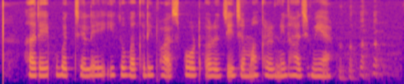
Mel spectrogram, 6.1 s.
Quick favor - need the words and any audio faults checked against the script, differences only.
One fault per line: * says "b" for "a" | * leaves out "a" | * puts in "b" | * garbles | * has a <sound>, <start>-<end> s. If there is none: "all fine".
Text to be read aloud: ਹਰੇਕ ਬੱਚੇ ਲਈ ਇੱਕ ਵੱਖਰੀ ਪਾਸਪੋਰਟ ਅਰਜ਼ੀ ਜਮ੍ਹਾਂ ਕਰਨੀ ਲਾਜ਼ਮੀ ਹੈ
* has a dropout, 0.7-0.8 s
* has a laugh, 5.1-5.9 s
